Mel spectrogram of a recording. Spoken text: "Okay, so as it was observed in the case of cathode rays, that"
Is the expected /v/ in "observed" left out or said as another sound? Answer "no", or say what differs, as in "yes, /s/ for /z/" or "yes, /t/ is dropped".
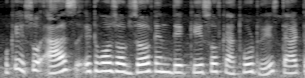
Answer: no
